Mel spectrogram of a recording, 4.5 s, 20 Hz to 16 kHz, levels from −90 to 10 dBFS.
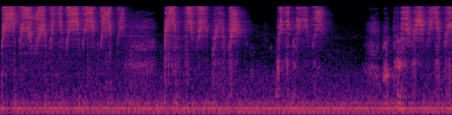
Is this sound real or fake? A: real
